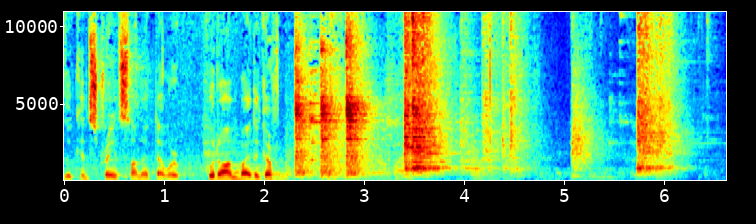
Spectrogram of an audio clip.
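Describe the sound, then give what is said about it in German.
At a metro station construction site in Doha, Qatar, a voice speaks briefly before a series of loud, irregular metal clanks and hammer-like strikes ring out, with busy background noise between the hits. “Die Baustelle einer U-Bahn-Station in Doha.”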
